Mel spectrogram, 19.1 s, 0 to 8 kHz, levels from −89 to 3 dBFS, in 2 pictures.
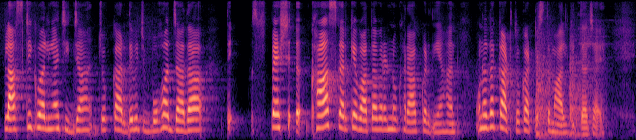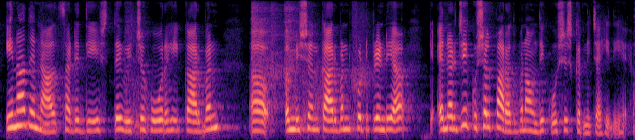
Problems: constant background noise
